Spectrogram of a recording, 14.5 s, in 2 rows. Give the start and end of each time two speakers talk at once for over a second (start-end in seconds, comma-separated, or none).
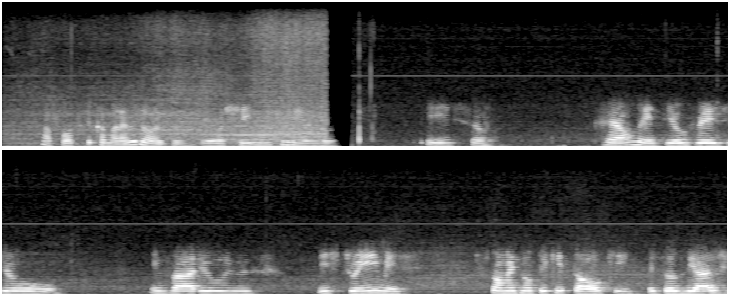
none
